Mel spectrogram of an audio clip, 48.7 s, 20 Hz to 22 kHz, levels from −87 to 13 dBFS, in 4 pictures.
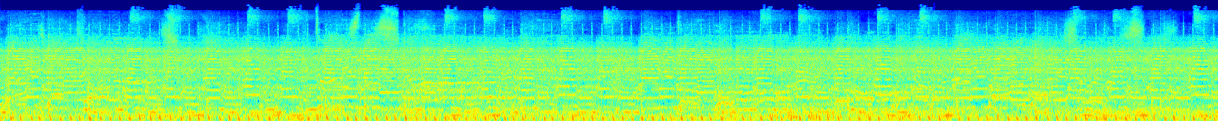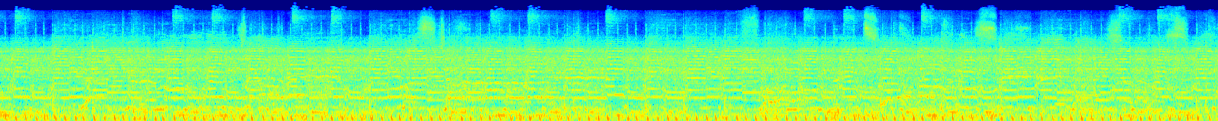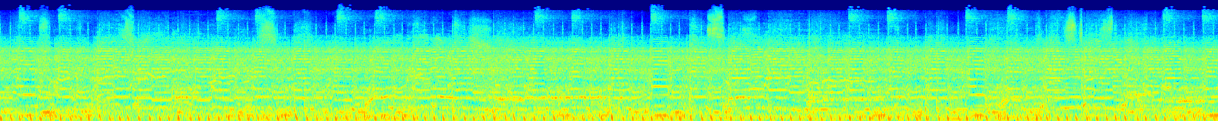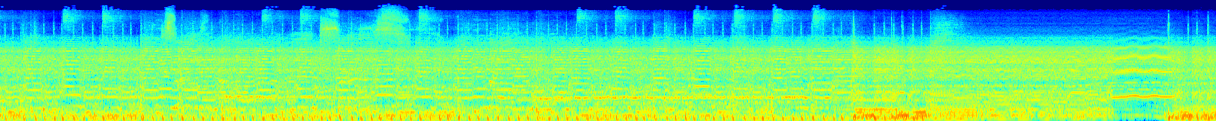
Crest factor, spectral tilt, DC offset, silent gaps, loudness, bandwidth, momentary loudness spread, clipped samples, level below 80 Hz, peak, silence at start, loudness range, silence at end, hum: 14 dB; -4 dB/octave; under 0.1%; none; -15 LUFS; 19 kHz; 1 LU; under 0.1%; -26 dBFS; -2 dBFS; 0 s; 1 LU; 0 s; none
